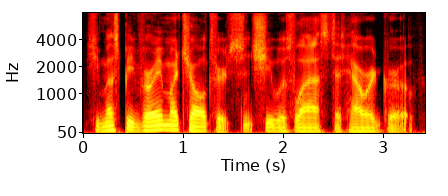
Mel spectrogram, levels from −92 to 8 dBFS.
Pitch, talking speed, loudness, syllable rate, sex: 85 Hz, 230 wpm, -17 LUFS, 5.9 syllables/s, male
